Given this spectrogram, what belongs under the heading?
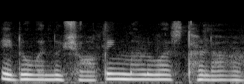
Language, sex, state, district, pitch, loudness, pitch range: Kannada, female, Karnataka, Dharwad, 220 Hz, -13 LUFS, 210-230 Hz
